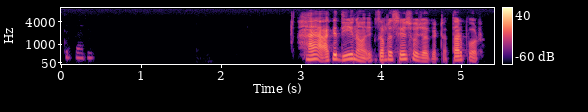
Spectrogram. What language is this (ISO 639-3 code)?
ben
